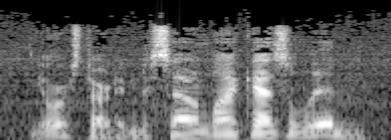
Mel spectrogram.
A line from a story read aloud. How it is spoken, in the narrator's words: said dryly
